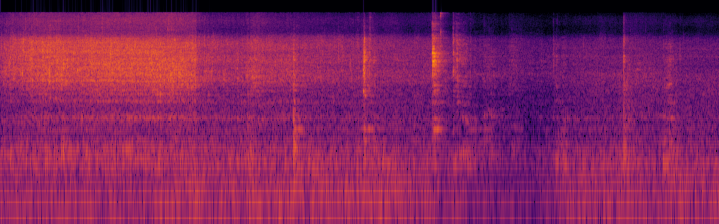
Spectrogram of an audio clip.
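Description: Water poured into hot fried masala in a pressure cooker, hissing and sizzling loudly for about two seconds. The sizzle then dies down as a metal ladle stirs the curry, with a few sharp knocks and scrapes against the pot.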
